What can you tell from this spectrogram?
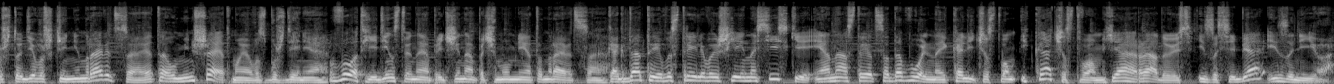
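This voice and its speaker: A man's voice: medium pitch, lively intonation, a little fast, few pauses, soft background music. A man reading viewer comments aloud as scripted narration, voicing the quoted people as he goes.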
